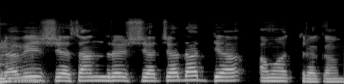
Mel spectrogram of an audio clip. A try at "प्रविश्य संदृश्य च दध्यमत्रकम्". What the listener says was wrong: नहीं आएगा, आ नहीं बोलिए, उसमें हलंत लगा हुआ है। प्रविश्य संदृश्य च दध्यमत्रकम्।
